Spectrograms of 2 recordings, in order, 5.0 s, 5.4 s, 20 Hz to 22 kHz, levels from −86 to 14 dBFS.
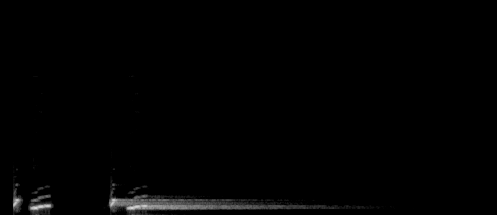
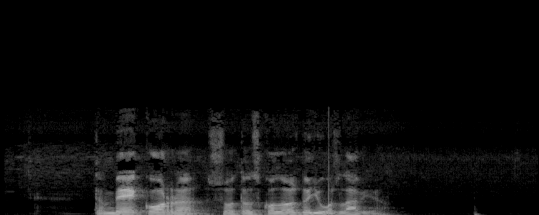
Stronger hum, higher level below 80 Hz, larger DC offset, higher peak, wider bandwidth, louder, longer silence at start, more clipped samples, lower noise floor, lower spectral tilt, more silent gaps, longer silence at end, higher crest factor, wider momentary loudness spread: neither; second, -76 dBFS vs -62 dBFS; neither; first, 0 dBFS vs -4 dBFS; second, 3.3 kHz vs 11 kHz; first, -15 LUFS vs -23 LUFS; second, 0.15 s vs 0.95 s; neither; first, under -90 dBFS vs -69 dBFS; second, -3 dB/octave vs -5.5 dB/octave; first, 0.24-0.28 s, 0.53-0.97 s vs none; first, 3.15 s vs 1.55 s; about the same, 20 dB vs 22 dB; first, 19 LU vs 16 LU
